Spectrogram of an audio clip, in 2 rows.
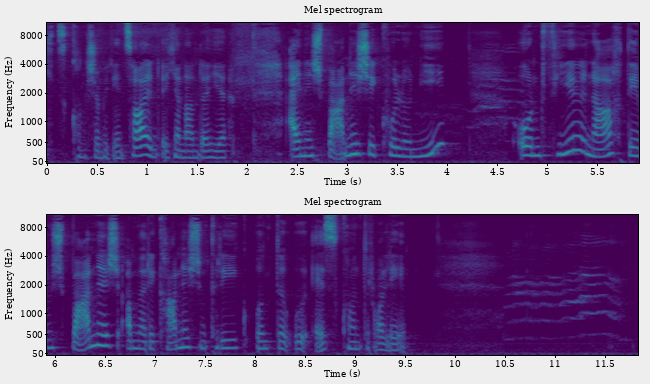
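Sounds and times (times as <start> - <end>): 
speech: 0.0 - 4.1, 4.7 - 9.6
low steady hum: 0.0 - 11.8
cat meowing: 10.5 - 11.8.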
